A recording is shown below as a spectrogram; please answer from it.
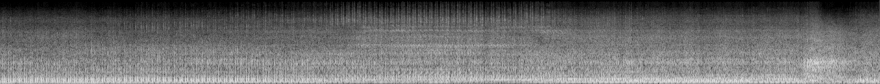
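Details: Ducati Desert X twin after a service with oil change, air filter refit and Arrow decat exhaust, just started in neutral: even loping twin-cylinder beat about two pulses a second holding steady; clean healthy idle.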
